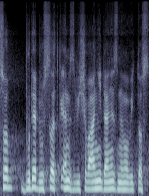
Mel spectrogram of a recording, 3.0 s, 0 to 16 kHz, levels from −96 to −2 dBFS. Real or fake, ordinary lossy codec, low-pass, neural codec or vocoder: fake; Opus, 16 kbps; 14.4 kHz; autoencoder, 48 kHz, 32 numbers a frame, DAC-VAE, trained on Japanese speech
